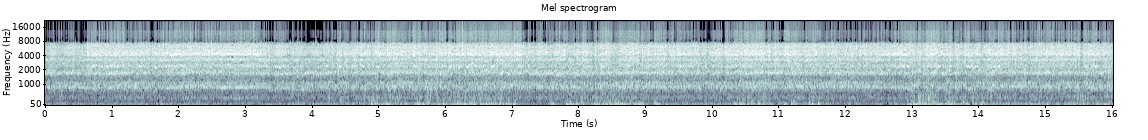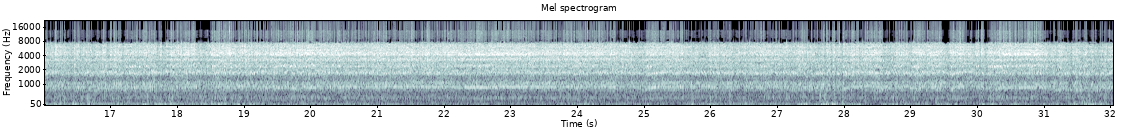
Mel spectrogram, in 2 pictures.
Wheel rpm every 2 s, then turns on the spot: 220, 220, 230, 220, 230, 230, 230, 240, 230, 230, 230, 230, 230, 230, 230, 210.
none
